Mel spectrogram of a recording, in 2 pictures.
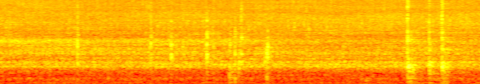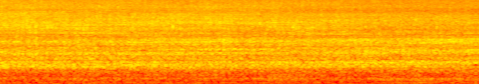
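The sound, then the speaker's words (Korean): Vegetables sizzle as they are stir-fried in a pan ahead of adding clams: a steady, bright frying hiss throughout, with a few faint clicks of a utensil against the pan. “이따가 바지락 넣고 하면은 조금 바빠질 것 같아서 손이 미리 볶아줍니다.”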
